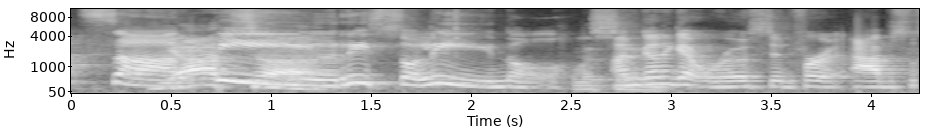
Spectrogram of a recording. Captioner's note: both speaking foreign language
